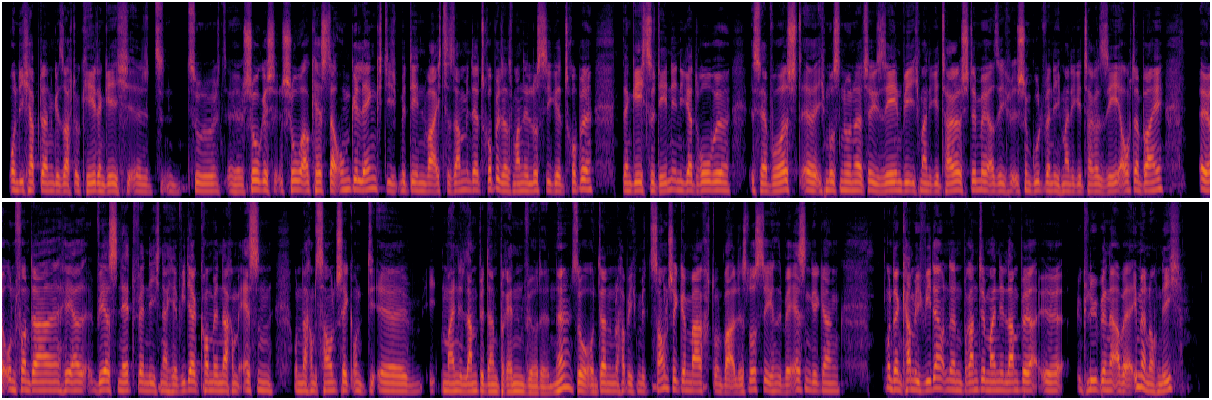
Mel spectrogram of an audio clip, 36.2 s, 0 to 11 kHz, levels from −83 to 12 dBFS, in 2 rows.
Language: German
